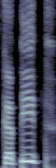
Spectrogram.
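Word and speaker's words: כתית: La palabra hebrea para macerado es catit. Se escribe con cuatro letras: CAF, t, yod y otra vez tav.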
